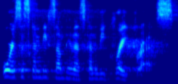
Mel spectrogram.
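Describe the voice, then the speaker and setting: A woman's voice: lowish voice, racing, fairly bright tone. An American woman from the South talking casually and slangily as a guest in a radio interview. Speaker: interview guest, podcast network founder. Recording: echoey, reverberant room.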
